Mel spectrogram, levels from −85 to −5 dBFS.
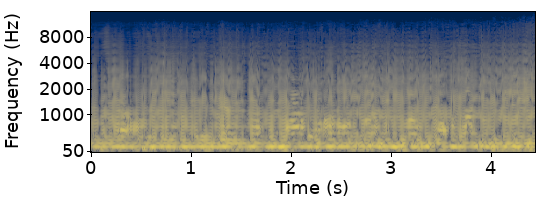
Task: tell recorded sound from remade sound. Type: remade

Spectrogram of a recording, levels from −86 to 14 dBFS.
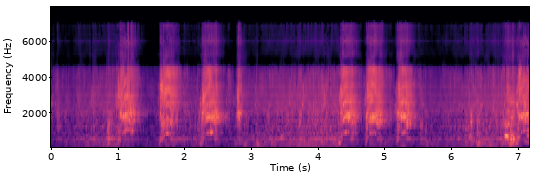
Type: remade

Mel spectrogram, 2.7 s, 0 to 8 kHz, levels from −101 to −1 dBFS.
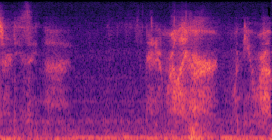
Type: remade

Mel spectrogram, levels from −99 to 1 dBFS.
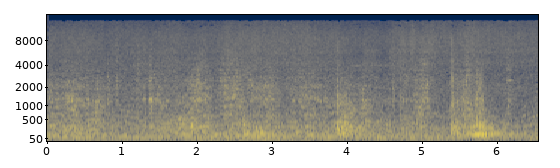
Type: recorded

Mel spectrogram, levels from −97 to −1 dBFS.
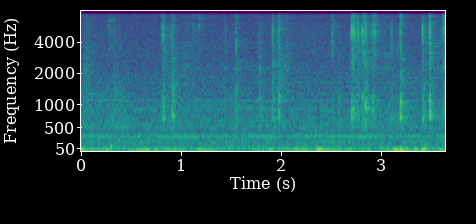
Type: remade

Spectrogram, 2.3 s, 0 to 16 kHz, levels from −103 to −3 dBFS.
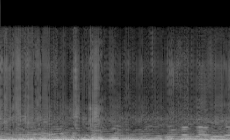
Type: remade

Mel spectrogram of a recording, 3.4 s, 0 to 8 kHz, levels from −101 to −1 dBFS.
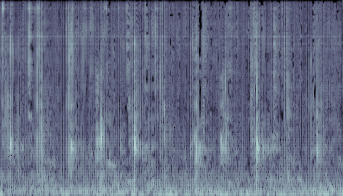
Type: remade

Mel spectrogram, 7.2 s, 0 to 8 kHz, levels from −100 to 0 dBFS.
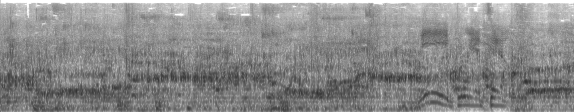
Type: remade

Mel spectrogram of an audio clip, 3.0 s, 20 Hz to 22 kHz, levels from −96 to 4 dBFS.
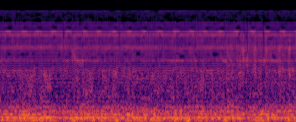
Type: remade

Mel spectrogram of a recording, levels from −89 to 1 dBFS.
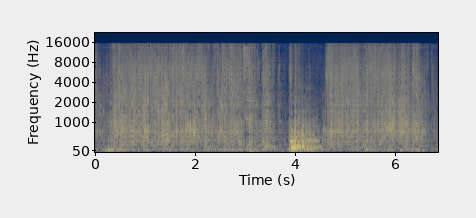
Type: remade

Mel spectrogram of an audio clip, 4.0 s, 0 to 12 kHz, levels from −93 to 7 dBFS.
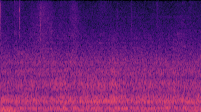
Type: recorded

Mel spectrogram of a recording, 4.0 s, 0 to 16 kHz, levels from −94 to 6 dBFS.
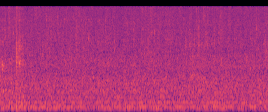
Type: recorded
